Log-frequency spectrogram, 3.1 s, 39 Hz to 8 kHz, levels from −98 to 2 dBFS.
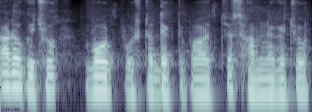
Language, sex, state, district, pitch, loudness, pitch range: Bengali, male, West Bengal, Malda, 100 Hz, -21 LUFS, 95-110 Hz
